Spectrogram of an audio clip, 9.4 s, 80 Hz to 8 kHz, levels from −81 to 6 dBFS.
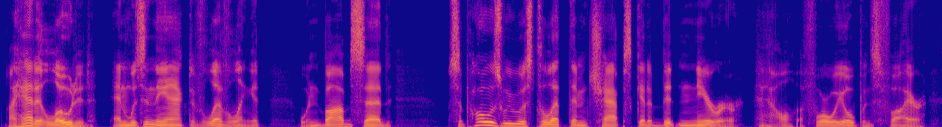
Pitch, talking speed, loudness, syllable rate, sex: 105 Hz, 195 wpm, -19 LUFS, 5.0 syllables/s, male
